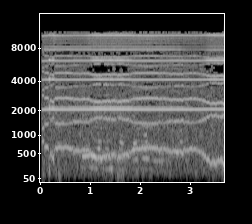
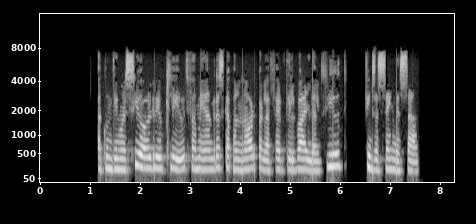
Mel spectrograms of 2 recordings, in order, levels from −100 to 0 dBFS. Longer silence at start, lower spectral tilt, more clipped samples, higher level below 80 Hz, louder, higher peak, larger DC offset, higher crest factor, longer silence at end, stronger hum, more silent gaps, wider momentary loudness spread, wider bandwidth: second, 0.05 s vs 1.15 s; second, 2.5 dB/octave vs -3.5 dB/octave; neither; second, -76 dBFS vs -56 dBFS; second, -22 LUFS vs -17 LUFS; second, -10 dBFS vs 0 dBFS; neither; about the same, 16 dB vs 18 dB; second, 0 s vs 0.75 s; neither; second, none vs 6.13-6.50 s; second, 4 LU vs 7 LU; first, 12 kHz vs 8 kHz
